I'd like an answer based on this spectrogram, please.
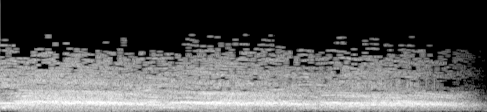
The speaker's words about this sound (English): So let us very heartily welcome him to India, Radha Gopina Temple, by loudly chanting three times.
